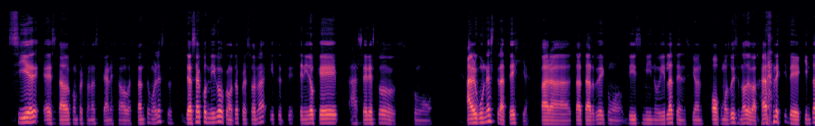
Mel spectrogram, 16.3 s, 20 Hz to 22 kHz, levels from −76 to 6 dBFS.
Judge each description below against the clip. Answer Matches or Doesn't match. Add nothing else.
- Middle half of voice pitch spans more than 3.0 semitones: Doesn't match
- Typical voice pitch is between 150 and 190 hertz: Doesn't match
